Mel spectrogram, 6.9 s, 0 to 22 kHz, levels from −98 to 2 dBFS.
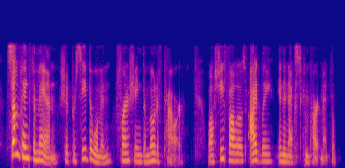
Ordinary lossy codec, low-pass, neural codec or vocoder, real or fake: Opus, 24 kbps; 7.2 kHz; codec, 16 kHz in and 24 kHz out, 1.1 kbps, FireRedTTS-2 codec; fake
